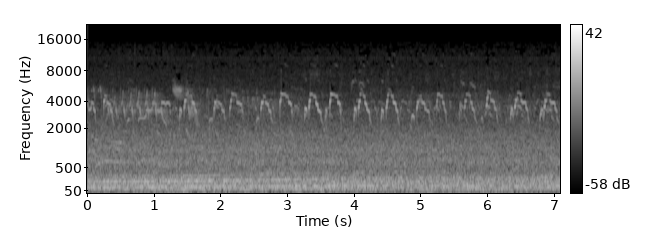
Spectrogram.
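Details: Foraging white wagtail on a Helsinki shoreline, Finland, June 2016, giving fast repeated arched chirps, about two to three per second, with a constant deep background rumble beneath.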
